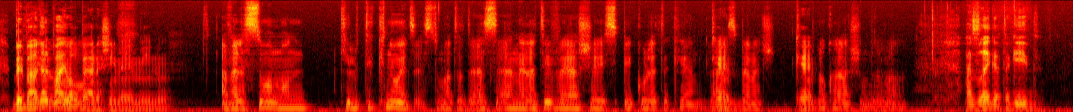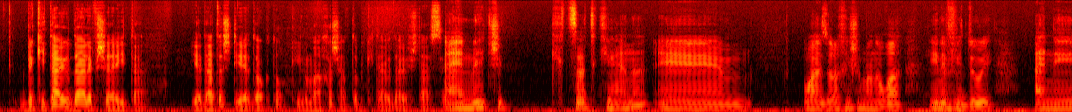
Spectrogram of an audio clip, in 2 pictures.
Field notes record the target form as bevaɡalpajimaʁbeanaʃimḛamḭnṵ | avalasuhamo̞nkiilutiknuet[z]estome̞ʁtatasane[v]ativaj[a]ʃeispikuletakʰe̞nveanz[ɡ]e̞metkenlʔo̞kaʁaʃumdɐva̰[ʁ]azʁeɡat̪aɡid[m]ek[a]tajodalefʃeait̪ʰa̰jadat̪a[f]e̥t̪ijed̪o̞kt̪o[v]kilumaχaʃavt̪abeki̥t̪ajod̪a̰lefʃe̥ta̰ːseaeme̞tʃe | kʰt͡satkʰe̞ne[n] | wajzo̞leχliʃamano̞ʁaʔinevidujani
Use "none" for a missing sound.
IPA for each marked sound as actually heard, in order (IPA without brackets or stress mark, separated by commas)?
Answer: z, ʁ, a, b, ʁ, b, i, ʃ, ʁ, m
